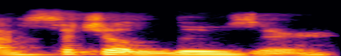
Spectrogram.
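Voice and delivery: put-on mumble under breath. Retelling a remark made while someone was leaving: imitating a mumble under breath. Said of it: "I mumbled under my breath".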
